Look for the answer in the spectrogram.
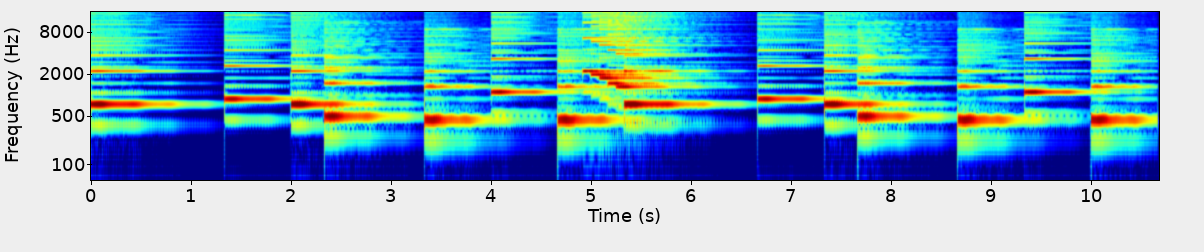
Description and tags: bells made with sine wave with pitch bend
